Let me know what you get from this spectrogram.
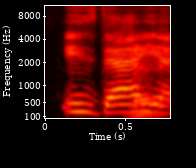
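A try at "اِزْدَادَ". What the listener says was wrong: Kenapa menjadi izdaya? Dalnya mana?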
